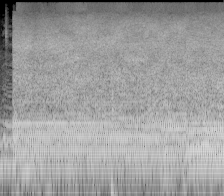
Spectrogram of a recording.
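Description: Pressurized water spraying onto a car during a professional wash, a steady loud hiss that starts abruptly and runs unbroken to the end.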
